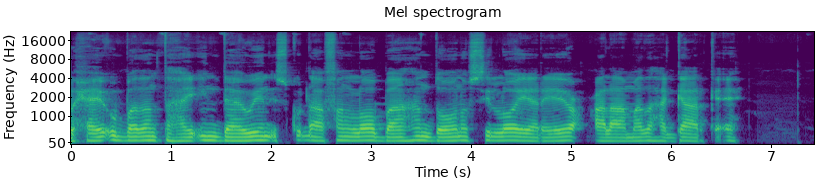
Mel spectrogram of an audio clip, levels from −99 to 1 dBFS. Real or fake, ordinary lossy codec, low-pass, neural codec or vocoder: real; none; none; none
